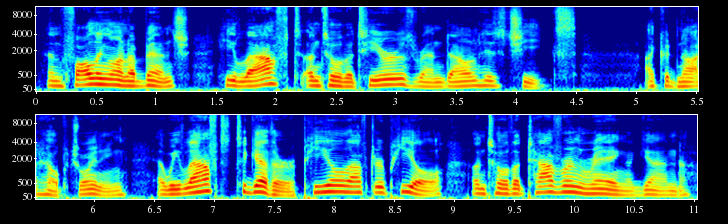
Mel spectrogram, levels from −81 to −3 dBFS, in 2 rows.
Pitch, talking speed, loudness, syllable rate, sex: 150 Hz, 170 wpm, -19 LUFS, 4.4 syllables/s, male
